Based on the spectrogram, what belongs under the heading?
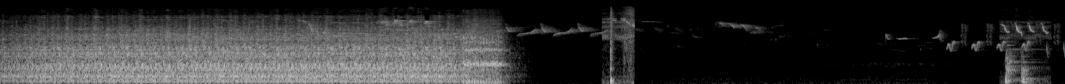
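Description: A small engine running steadily for about five seconds, then cutting off abruptly. Birds chirp after it, with a sharp click a second later and a short loud burst of noise near the end.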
